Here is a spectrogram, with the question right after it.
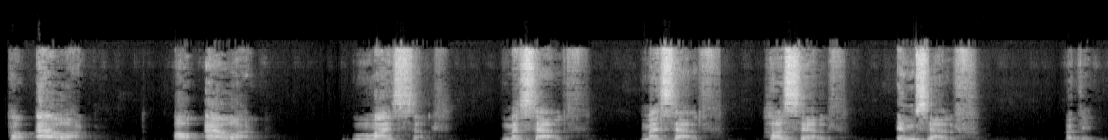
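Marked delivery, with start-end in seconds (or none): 0.0-9.8 "However" as how-EVER, "myself" as my-SELF; stress on second part. Shown as a demonstration. Teacher drills words ending in ever and self, ending stressed. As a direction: lean on EVER and SELF, falling after. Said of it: "words end with".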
